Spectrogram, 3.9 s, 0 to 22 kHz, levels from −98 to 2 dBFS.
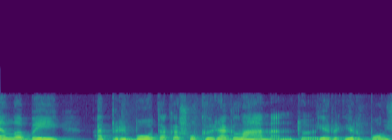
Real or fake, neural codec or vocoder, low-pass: real; none; 7.2 kHz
